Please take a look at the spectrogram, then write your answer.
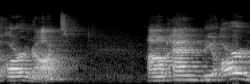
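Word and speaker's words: R₀: talk about this here this weird symbol is pronounced are not and the are not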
